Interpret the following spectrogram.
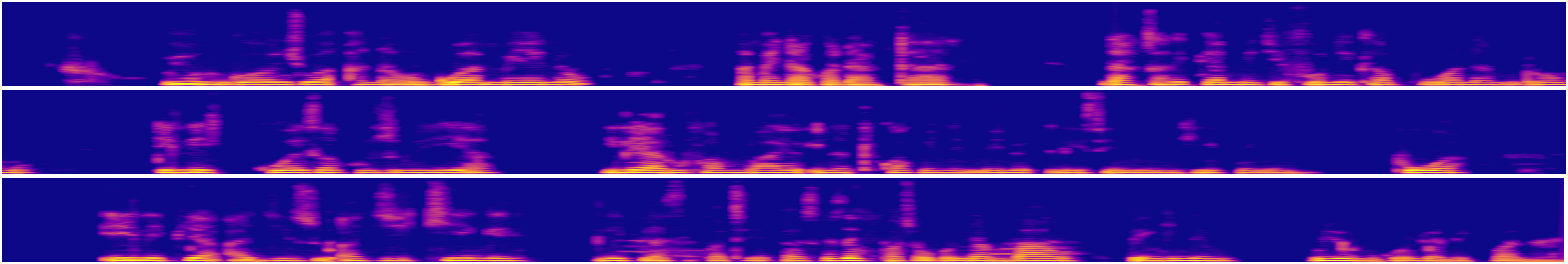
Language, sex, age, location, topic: Swahili, female, 18-24, Kisumu, health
